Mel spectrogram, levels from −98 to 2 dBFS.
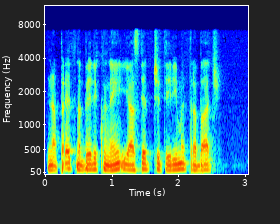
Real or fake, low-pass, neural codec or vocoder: fake; 7.2 kHz; codec, 16 kHz, 1.1 kbps, Voila-Tokenizer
